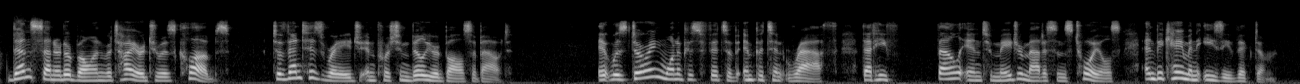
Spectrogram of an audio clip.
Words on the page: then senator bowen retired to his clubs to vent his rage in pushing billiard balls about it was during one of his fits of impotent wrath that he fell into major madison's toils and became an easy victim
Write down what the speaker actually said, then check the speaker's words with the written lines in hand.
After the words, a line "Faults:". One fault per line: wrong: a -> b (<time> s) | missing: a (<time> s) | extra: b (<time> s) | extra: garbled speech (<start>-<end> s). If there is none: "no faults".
then senator bowen retired to his clubs to vent his rage in pushing billiard balls about it was during one of his fits of impotent wrath that he fell into major madison's toils and became an easy victim
Faults:
no faults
